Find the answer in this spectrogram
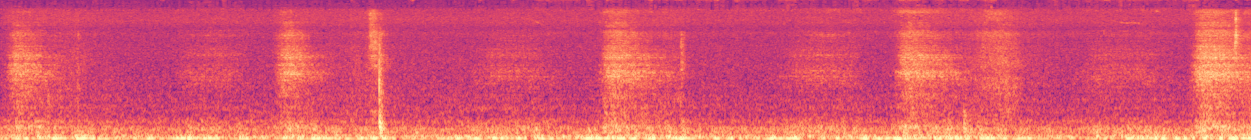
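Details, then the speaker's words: Normal clear breath sounds, equal bilaterally, heard by stethoscope during a nursing head-to-toe assessment as the patient takes slow deep breaths at front and back sites; soft rushing air, no added sounds; no recent breathing difficulty or asthma history. "on both sides, the lungs sound clear and equal bilaterally. So that's what we want to see."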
